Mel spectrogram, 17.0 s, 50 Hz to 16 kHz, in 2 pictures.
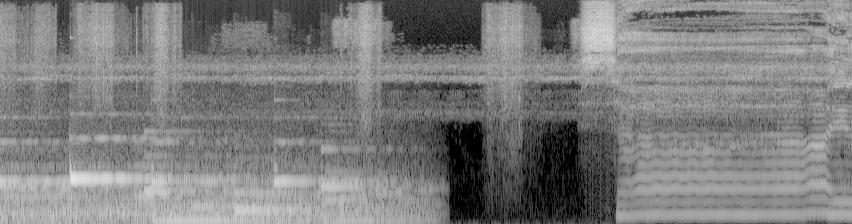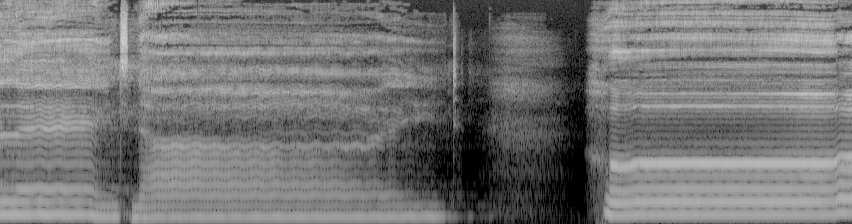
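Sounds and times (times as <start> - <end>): wordless voice holding low notes: 0.0 - 4.4.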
